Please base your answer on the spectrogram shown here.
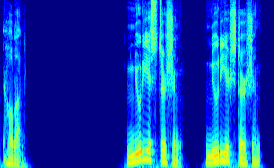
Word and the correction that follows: nudiustertian: Is it like nudiastrition? – No. – Like a pediatrician, but for nude people? – Nope. Nudiestertian. It is spelled N-U-D-I-U-S-T-E-R-T-I-A-N.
